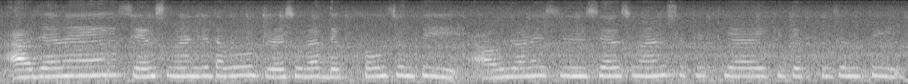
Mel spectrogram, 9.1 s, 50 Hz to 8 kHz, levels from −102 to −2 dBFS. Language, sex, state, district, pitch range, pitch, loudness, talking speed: Odia, female, Odisha, Khordha, 250-265 Hz, 255 Hz, -19 LUFS, 120 wpm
